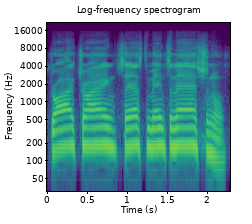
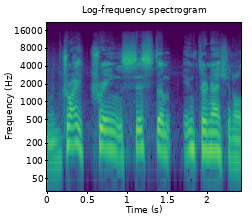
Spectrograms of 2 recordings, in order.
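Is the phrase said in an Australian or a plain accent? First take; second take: Australian; plain. First: It is said in an imitated Australian accent. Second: It is said in the speaker's plain accent.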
